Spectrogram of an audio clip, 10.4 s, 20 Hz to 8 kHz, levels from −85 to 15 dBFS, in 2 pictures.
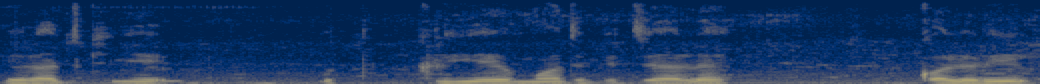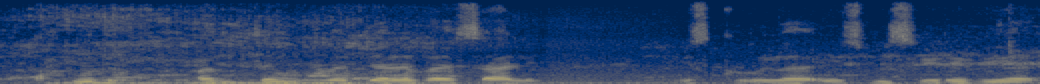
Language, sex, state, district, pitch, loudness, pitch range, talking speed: Bajjika, male, Bihar, Vaishali, 150 Hz, -25 LUFS, 140-160 Hz, 75 wpm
